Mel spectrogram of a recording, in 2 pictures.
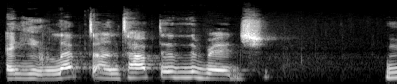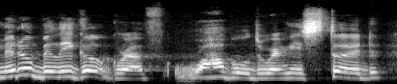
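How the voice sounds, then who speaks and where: Woman teacher, children's story narration, slow and lively. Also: a little high.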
